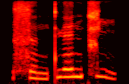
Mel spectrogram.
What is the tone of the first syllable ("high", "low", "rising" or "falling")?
low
